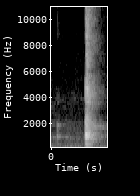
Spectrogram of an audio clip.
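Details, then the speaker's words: Young boy coughs after shouting "boo" very loudly to scare away his mother's hiccups. "uhoh man you're saying it so loud you're making yourself cough"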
